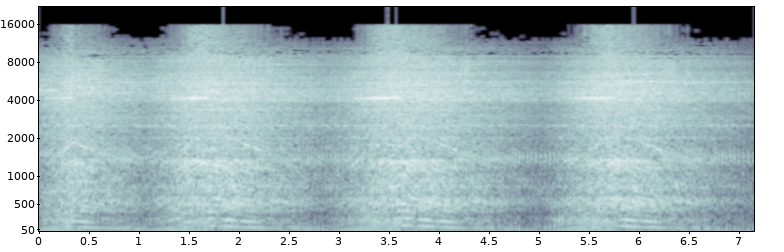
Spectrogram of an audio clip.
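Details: Suzuki Burgman AN125 (2007–2009) engine with 15 kg compression, variator and clutch removed: revs rise and fall about every two seconds, crisp and even with no knock or white smoke; top and bottom end sound healthy.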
